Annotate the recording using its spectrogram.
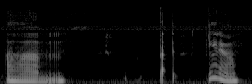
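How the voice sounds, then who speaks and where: A woman acting a self-deprecating, dryly sarcastic young woman confiding haltingly in a close friend, in an intimate, naturalistic audio roleplay. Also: lowish voice, vocal fry, heavily acted. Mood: deflated, awkward. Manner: hesitant, halting, deadpan joking.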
